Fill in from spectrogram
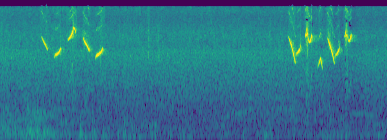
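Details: Cinereous tit singing while buffeted by strong wind: two rapid bursts of high, thin, sliding whistles roughly three seconds apart, with low wind noise between.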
